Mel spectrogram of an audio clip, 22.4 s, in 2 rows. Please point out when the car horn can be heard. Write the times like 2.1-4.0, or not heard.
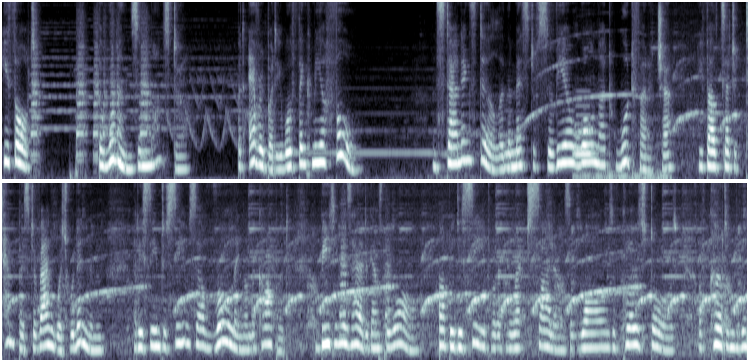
0.4-2.2, 8.6-10.1, 16.2-17.1.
